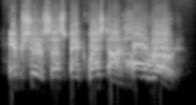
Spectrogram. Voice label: Emergency Human Male Voice Police Radio In Pursuit Of Suspect West On Road; Hall Road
